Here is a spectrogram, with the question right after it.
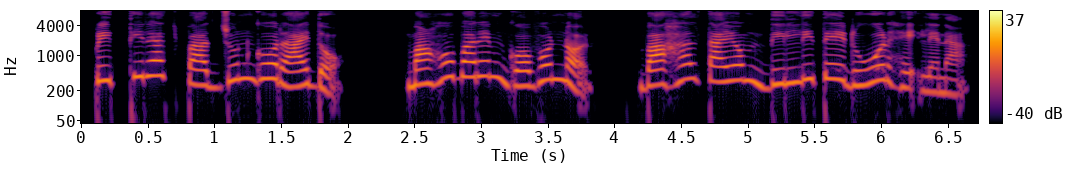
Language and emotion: Santali, neutral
